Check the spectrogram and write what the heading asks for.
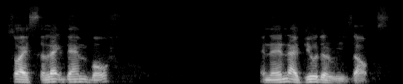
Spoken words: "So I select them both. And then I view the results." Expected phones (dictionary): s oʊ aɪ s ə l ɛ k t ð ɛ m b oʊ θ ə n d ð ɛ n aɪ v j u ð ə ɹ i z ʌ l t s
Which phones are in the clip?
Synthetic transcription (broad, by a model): s oʊ aɪ s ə l ɛ k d ɛ m b oʊ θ ə n d ɛ n aɪ v j u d ə ɹ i z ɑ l t s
